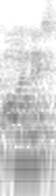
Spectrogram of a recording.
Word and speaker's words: honest: exactly take the itch you simply omit it out although it is there in its spelling but in pronunciation it's nowhere and that's what we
